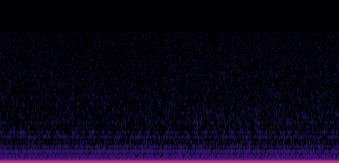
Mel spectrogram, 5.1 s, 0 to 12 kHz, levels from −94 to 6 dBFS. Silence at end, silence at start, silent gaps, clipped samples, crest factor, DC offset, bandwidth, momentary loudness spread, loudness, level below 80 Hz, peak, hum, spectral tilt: 0 s; 0 s; none; under 0.1%; 12 dB; 0.5%; 6.2 kHz; 1 LU; -69 LUFS; -70 dBFS; -44 dBFS; none; -4 dB/octave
